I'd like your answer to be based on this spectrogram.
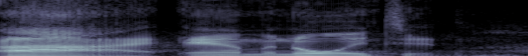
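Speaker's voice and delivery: said with a little attitude. Leading listeners in repeating a line: with a little attitude. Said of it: "Now say it with a little attitude".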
